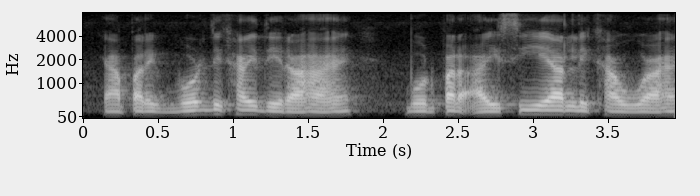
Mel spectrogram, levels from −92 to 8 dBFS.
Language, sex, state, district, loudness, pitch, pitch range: Hindi, male, Rajasthan, Nagaur, -18 LUFS, 105 Hz, 100-115 Hz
